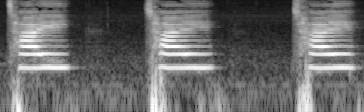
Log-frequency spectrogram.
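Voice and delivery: 차이 pitched high, 아 stressed and 이 light; pinyin cai demo. Shown as a demonstration. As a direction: say 차이 crisply three times like a model. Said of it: "이렇게 발음을 해주시면 되겠습니다".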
